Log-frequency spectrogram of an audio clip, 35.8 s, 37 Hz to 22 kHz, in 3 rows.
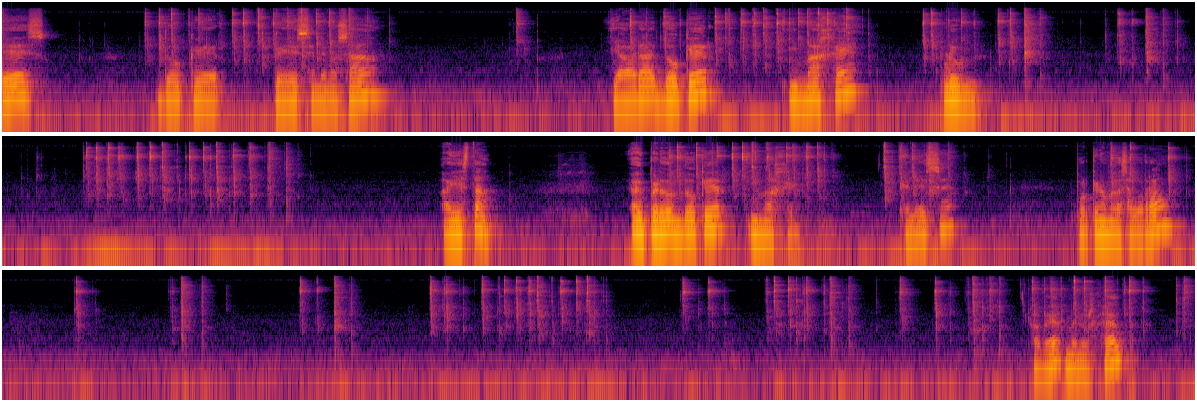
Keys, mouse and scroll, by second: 1.2-3.7 typing, 6.0-11.4 typing, 12.5-14.9 typing, 18.3-21.5 typing, 23.2 ctrl+p, 23.6 ctrl+p, 24.6 ctrl+p, 25.7 Return, 26.8 typing, 27.2 Return, 27.9-30.1 typing, 30.9 ctrl+p, 31.4-35.7 typing.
